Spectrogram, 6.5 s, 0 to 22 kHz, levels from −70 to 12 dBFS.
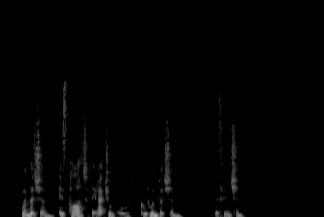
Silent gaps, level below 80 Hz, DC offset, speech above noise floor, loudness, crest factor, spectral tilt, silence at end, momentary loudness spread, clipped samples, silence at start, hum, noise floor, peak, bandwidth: none; -76 dBFS; under 0.1%; 56 dB; -32 LUFS; 20 dB; -5.5 dB/octave; 1.6 s; 16 LU; under 0.1%; 0.45 s; none; -88 dBFS; -14 dBFS; 14.5 kHz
